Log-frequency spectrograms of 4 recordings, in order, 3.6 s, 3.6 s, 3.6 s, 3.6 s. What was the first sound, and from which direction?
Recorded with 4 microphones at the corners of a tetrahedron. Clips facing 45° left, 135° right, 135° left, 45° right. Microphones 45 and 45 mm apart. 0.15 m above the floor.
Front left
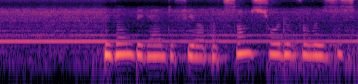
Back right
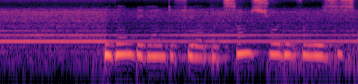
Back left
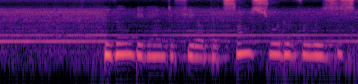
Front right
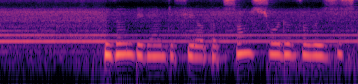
A woman speaking, 10° right.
